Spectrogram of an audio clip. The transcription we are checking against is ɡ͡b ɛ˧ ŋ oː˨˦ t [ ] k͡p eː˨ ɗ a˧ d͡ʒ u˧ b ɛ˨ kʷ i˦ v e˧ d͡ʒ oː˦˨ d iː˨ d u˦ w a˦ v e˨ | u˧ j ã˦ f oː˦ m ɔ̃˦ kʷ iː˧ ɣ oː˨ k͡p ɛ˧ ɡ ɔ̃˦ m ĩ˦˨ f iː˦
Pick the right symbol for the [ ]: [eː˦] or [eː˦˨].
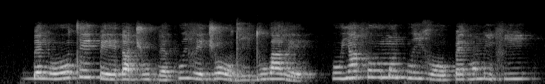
eː˦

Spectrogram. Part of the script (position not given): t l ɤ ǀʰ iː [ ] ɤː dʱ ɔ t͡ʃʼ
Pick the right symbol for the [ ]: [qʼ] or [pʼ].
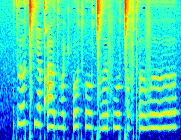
qʼ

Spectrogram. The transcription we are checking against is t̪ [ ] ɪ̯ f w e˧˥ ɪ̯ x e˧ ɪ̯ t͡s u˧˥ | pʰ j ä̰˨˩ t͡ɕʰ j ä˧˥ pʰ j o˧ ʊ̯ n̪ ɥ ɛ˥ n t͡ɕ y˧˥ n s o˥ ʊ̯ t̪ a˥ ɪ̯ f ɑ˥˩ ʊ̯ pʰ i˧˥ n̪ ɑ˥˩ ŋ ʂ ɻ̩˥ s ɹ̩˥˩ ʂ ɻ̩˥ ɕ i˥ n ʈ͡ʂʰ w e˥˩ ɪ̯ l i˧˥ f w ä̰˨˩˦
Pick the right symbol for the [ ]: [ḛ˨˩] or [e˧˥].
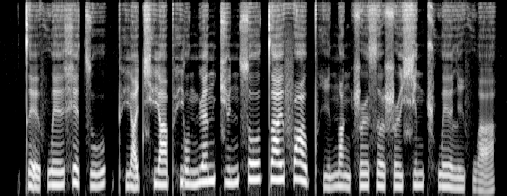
ḛ˨˩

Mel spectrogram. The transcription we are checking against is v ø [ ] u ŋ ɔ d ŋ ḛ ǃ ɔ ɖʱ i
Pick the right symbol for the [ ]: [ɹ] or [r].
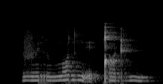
r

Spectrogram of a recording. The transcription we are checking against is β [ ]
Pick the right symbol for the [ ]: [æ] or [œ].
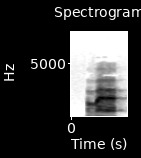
æ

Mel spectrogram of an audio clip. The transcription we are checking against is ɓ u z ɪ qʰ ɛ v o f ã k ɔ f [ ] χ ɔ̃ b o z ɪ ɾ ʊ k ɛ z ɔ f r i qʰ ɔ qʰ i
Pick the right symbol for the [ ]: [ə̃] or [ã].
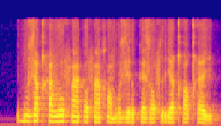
ã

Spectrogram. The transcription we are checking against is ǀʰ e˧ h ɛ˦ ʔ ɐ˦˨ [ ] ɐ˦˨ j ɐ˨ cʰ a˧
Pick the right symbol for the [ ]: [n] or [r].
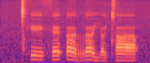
r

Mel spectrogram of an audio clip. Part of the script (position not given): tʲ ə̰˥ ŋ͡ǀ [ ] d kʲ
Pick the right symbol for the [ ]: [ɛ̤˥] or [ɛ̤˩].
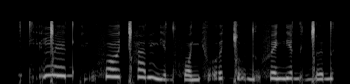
ɛ̤˥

